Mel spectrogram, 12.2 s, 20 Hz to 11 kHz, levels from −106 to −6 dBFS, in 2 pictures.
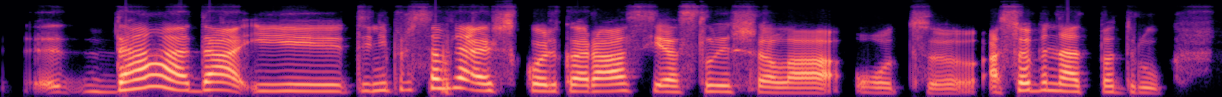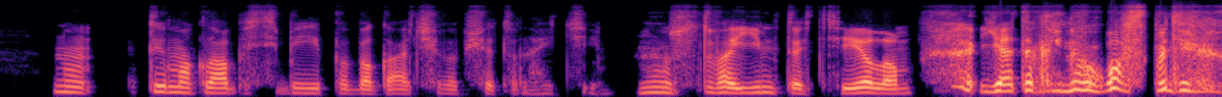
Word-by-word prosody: Э, 475 -4 -8
да 270 - +4
да, 260 0 +5
и 225 -1 -2
ты 235 - -10
не 250 - -6
представляешь, 280 -2 +2
сколько 220 -2 +1
раз 230 +3 +3
я 205 -2 +3
слышала 185 -5 -1
от 170 -1 -10 0.3
особенно 245 +3 +2
от 205 0 -3
подруг. 195 -5 -9 0.5
Ну, 190 -3 -10 0.3
ты 205 - -5
могла 175 -2 -5
бы 165 - -24
себе 160 -1 -17
и - - -13
побогаче 145 -2 -12
вообще-то 140 -2 -18
найти. 140 +2 -26 0.2
Ну, 175 +1 -10
с - - -14
твоим-то 175 -2 -5
телом. 155 0 -2 0.3
Я 225 +2 +3
так 255 - +1
и 230 - -4
говорю: 260 -3 +2
"Господи!" 250 -1 +2
210 Hz, 160 wpm, -22 LUFS, 170-240 Hz, 0.5 s, да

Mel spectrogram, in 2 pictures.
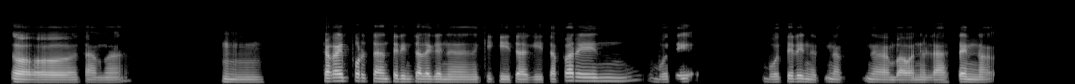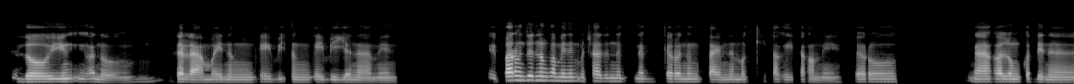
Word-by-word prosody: Oo, 115 -2 +4
tama. 110 -1 -3 1.0
Mm. 115 -2 -4 0.6
Tsaka 160 +2 +7
importante 145 -4 +1
rin 135 - +1
talaga 125 -1 +4
na 120 -1 -1
nagkikita-kita 120 -1 -1
pa 175 0 +5
rin, 160 -1 +1 0.2
buti 140 +1 -4 0.6
buti 125 0 -5
rin 135 -4 +1
at 105 - -14
na 120 - -4 0.2
na 120 -3 -1
halimbawa 110 -1 +1
no'ng 110 - -3
last 110 -1 +1
time 125 -2 +5
na 115 0 -1 1.1
though 130 0 +6
yung 130 0 +1
ano, 110 -3 -4 0.4
sa 130 - +7
lamay 115 0 +3
ng 115 -1 -4
kaibi 125 -2 -5
ng 115 -1 -5
kaibigan 115 -1 -3
namin, 105 0 -3 0.9
eh, 150 - -10
parang 190 +1 +7
do'n 195 -1 +4
lang 190 - +3
kami 175 -2 +2
masyadong 150 -2 -2
nag 145 - -15
nagkaroon 130 -1 -2
ng 125 -1 -4
time 115 -1 +1
na 120 +1 -4
magkita-kita 115 -1 -7
kami. 105 0 -7
Pero 125 0 -3 0.6
nakakalungkot 125 0 +1
din 115 -1 -1
na, 115 - 0
120 Hz, 135 wpm, -24 LUFS, 115-135 Hz, 1.1 s, Tsaka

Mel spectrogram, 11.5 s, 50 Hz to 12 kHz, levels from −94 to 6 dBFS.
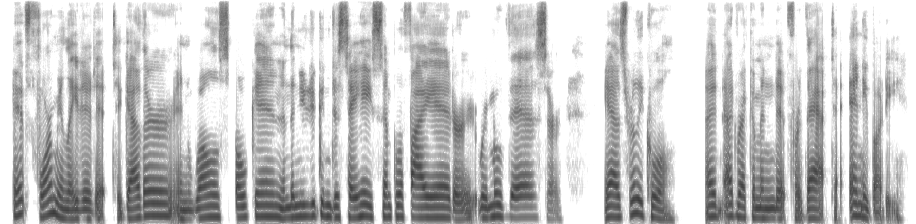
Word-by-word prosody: it 195 +3 0
formulated 140 -7 +1
it - - -1
together 180 +6 +1
and 130 -5 -2
well 160 +3 +1
spoken, 165 +2 0
and 145 +1 +1
then 160 +1 +2
you 170 0 +1
you 180 +1 -1
can 175 -2 0
just 160 -1 +2
say, 150 -1 +2
"Hey, 170 -1 +2
simplify 160 -1 +2
it 155 -1 +2
or 125 - 0
remove 160 +2 0
this 155 0 0
or" - - -11 0.5
Yeah, 160 +1 +2
it's 160 +3 -1
really 205 -1 +2
cool. 135 -7 -2 0.3
I'd 170 +1 -1
I'd 175 0 0
recommend 145 -2 0
it 140 - 0
for - - -3
that 145 0 +1
to - - -5
anybody. 165 -7 -2
160 Hz, 175 wpm, -23 LUFS, 150-170 Hz, 0.5 s, then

